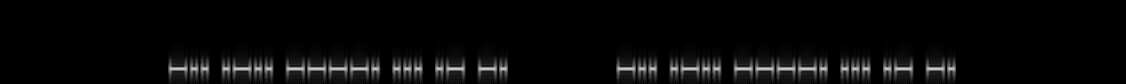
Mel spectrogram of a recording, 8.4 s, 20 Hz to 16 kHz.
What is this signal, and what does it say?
Morse code, heard as a keyed tone, about 30 wpm, 700 Hz. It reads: DL9SAN DL9SAN
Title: DXCC-100 Call Signs - 6 Characters - Repeated 2x - 30wpm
